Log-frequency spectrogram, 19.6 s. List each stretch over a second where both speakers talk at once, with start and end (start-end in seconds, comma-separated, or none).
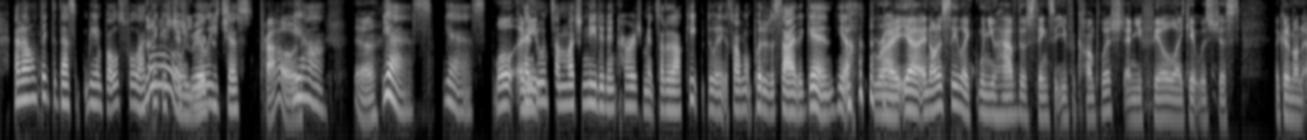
2.2-3.5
